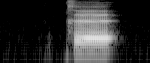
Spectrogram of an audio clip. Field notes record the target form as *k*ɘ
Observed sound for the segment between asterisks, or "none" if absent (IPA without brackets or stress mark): k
